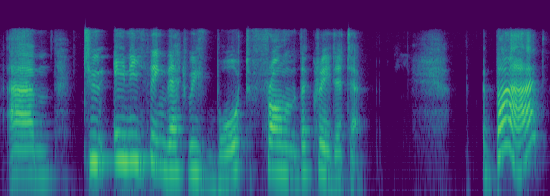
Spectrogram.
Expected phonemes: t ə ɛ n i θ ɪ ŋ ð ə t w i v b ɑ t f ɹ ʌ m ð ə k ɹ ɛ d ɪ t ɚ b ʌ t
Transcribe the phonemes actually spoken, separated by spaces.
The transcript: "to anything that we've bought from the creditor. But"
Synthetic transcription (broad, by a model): t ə ɛ n i θ ɪ ŋ ð ə t w i v b ɑ t f ɹ ʌ m ð ə k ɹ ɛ d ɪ t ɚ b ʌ t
